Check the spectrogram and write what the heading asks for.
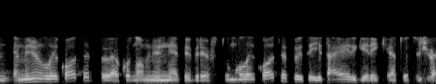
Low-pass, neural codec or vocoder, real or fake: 3.6 kHz; none; real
